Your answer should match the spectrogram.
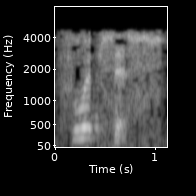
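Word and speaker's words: phlipsis (θλῖψις): It is the Greek word pronounced phlipsis. It makes you sound like you're lisping when you say it.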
